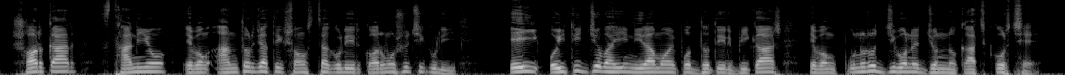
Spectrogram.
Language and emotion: Bengali, neutral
